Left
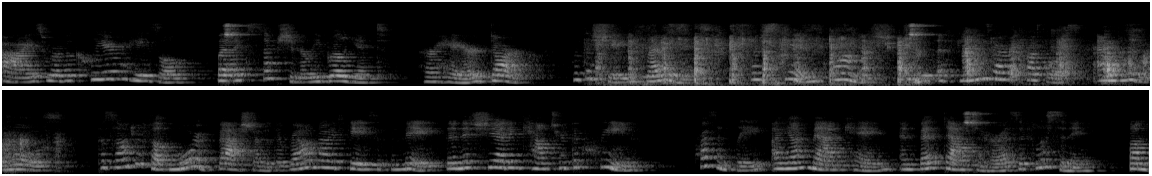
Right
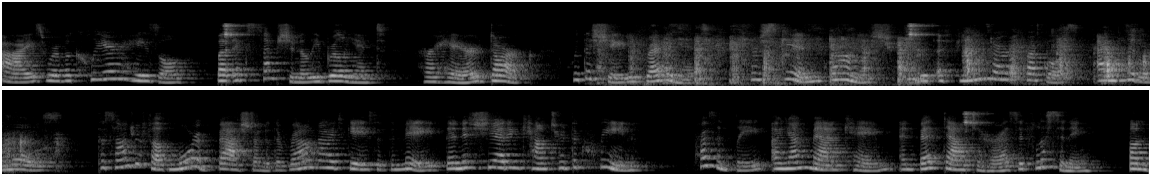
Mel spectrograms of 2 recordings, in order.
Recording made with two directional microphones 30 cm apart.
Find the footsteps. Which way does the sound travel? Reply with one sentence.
In this clip you hear the footsteps move to the right.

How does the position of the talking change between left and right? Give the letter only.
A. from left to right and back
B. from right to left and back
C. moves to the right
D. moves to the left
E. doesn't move
E.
